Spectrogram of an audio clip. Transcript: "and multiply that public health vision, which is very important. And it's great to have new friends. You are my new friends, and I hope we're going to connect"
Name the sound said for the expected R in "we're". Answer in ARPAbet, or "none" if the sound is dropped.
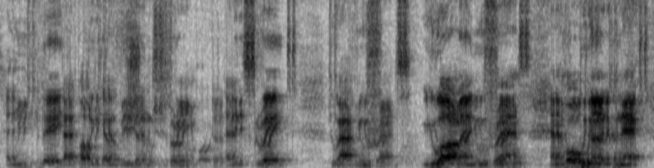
W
